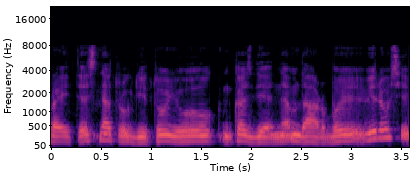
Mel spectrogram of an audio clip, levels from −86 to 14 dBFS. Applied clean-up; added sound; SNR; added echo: none; none; none; none.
